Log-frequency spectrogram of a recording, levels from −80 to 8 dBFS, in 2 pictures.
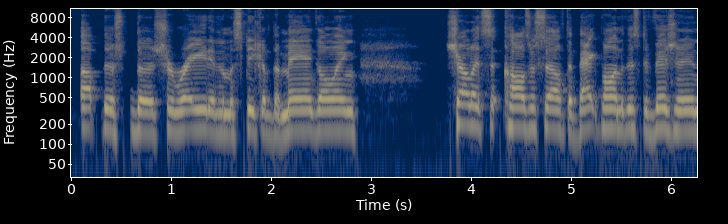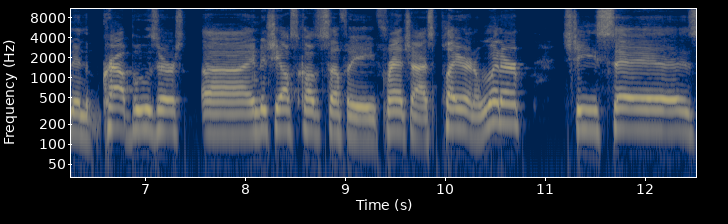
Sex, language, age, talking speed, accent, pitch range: male, English, 20-39, 180 wpm, American, 150-175 Hz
